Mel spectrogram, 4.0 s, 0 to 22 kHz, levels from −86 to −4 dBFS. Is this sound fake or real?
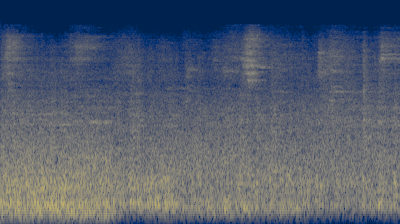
fake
